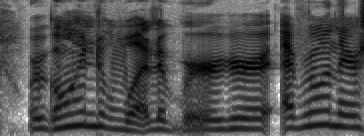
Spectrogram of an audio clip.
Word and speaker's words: Whataburger: kind of what harder Whataburger I say what a burger it's really yeah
